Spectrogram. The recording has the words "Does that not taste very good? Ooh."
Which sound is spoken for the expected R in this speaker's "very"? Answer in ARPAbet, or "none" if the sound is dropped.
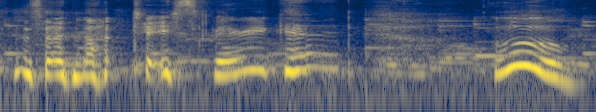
R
